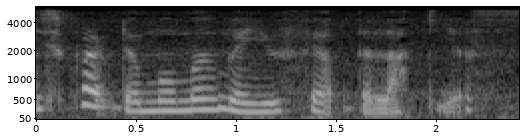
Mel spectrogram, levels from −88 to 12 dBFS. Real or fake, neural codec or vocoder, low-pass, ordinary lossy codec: real; none; 5.4 kHz; MP3, 32 kbps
